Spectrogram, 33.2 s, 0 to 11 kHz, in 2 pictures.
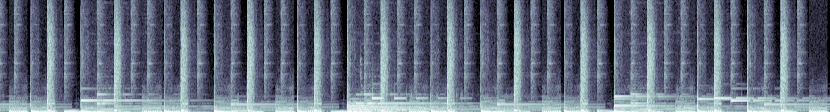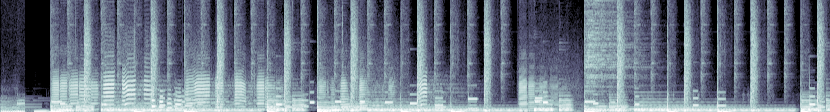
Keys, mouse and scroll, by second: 0.9 ctrl+shift+b, 3.2 Tab, 4.1 ctrl+a, 6.4 Tab, 7.4 ctrl+shift+b, 12.1 a, 12.5 a, 14.3 ctrl+shift+b, 20.1 scroll up 1, 20.3-20.6 scroll down 2, 20.6 Tab, 21.2 shift+a, 22.8 Tab, 24.0 s, 25.2 g, 27.9-29.6 scroll up 9, 30.6 g, 32.5 g.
